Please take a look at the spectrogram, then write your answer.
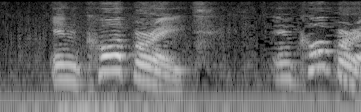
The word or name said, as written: incorporate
